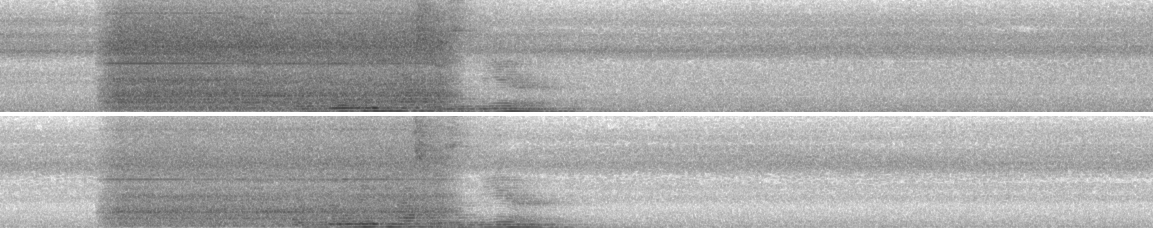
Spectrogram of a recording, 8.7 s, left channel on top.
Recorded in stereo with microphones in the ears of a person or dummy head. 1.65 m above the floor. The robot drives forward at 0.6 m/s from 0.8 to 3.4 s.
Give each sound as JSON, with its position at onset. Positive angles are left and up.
{"t": 2.2, "sound": "a woman speaking", "side_deg": -35, "distance_m": 0.8}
